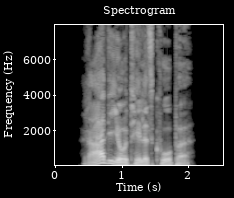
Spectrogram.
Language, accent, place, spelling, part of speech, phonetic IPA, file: German, Germany, Berlin, Radioteleskope, noun, [ˈʁadi̯oteleˌskoːpə], De-Radioteleskope.ogg
- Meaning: nominative/accusative/genitive plural of Radioteleskop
